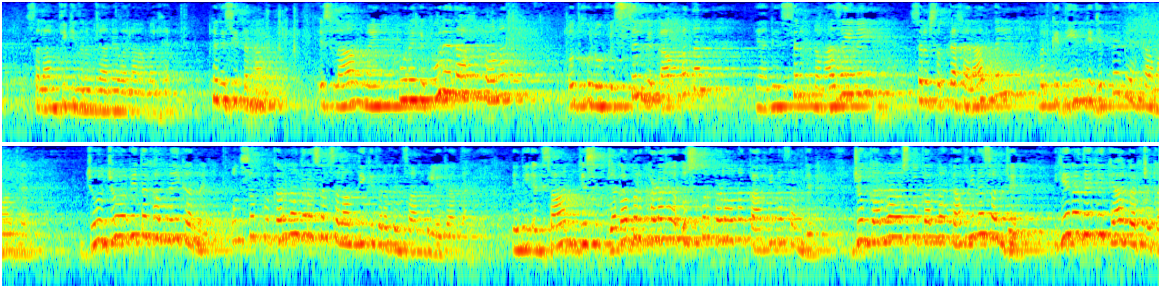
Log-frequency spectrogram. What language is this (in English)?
Urdu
